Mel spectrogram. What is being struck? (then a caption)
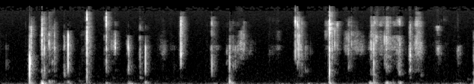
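Silicone pop-it fidget toy. Long nails tap and press the hollow bubbles of a flat orange and green silicone pumpkin pop-it fidget toy. The result is an irregular run of short, dry, crunchy clicks and soft pops, each with a dull low thump and a bright crackly edge, that stop dead with no ring.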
